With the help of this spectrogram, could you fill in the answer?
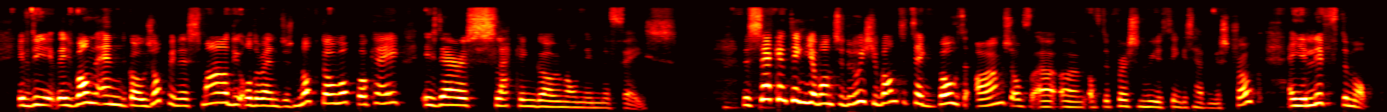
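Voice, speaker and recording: A woman speaks at a high pitch and a fairly quick pace. Her tone is dark and mellow, with very wide pitch swings. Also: big swings in loudness. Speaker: first aid trainer. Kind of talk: radio interview explaining first aid. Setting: pre-recorded radio show. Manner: fast.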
